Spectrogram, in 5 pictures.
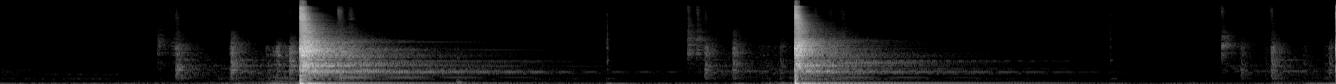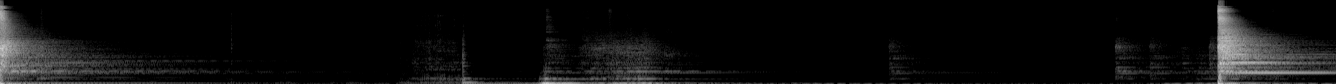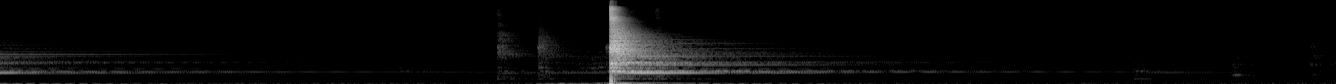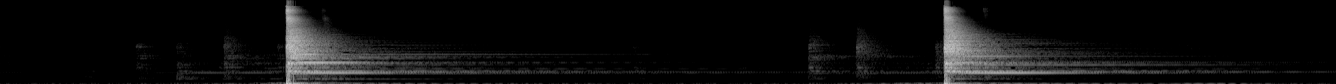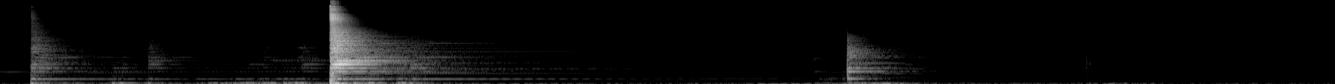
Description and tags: Loud metallic TING - Hitting metal barrel with prick punch
barrel-hit, metallic, ting-sound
